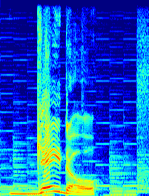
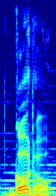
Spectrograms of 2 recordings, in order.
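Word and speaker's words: Godot: In Japanese, the name is pronounced Godo, which is the case for the Ace Attorney character.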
